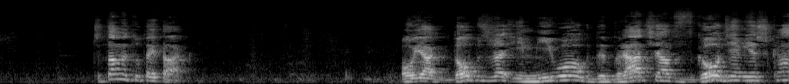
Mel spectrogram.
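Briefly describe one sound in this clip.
A man speaks calmly into a microphone in a reverberant room.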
